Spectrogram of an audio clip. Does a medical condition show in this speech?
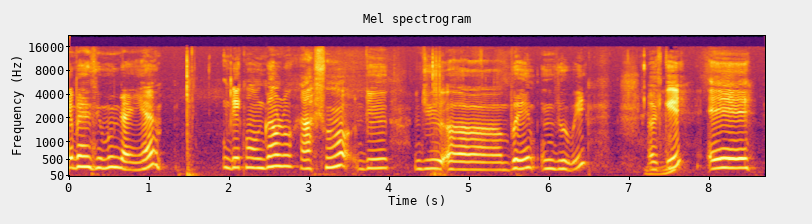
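Yes: cerebral palsy.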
